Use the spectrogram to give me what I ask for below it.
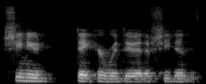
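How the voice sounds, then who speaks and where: A woman chatting casually about a book, animated and agreeing often. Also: a bass voice, normal speed. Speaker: book club member. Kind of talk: casual chat.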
